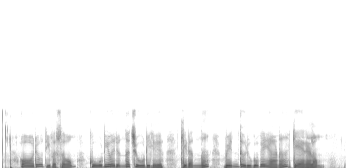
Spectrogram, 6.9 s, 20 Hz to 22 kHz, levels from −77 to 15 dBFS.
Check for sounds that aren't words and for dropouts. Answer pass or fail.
pass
